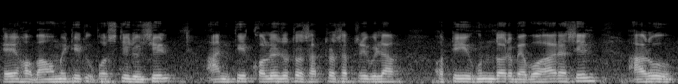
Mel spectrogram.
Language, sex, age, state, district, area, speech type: Assamese, male, 60+, Assam, Nalbari, rural, spontaneous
